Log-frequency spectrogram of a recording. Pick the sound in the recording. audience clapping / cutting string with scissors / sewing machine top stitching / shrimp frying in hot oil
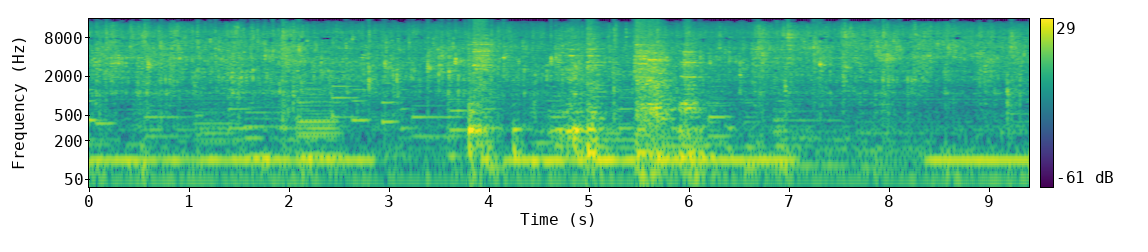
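shrimp frying in hot oil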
